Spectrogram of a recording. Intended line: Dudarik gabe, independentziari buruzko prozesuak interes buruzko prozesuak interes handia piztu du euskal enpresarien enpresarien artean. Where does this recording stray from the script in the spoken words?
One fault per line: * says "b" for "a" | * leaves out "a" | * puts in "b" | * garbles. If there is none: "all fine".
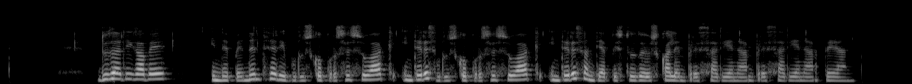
all fine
